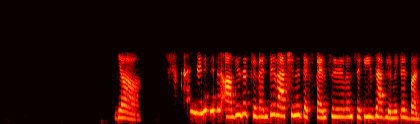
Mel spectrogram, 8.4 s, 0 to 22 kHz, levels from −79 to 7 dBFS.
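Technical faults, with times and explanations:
Throughout: G.729 codec. The speech is resynthesised from a vocal-tract filter, pitch predictor and sparse pulses, which fits an 8 kbit/s G.729A stream, so it sounds plainly rough and synthetic. On a spectrogram, energy stops sharply at 4 kHz and the harmonics look smeared.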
